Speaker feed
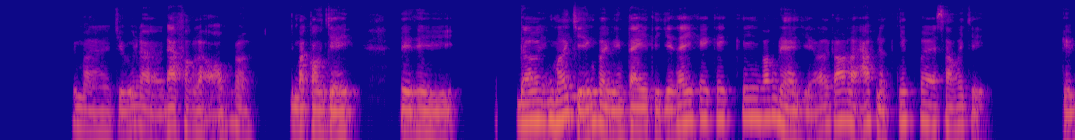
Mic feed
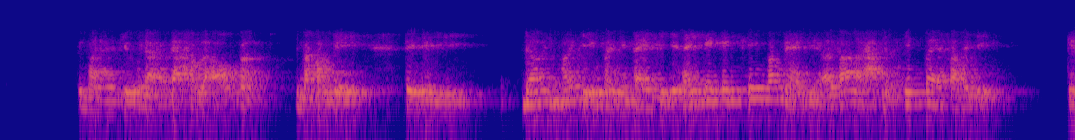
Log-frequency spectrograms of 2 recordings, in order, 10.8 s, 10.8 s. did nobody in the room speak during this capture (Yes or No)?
Yes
